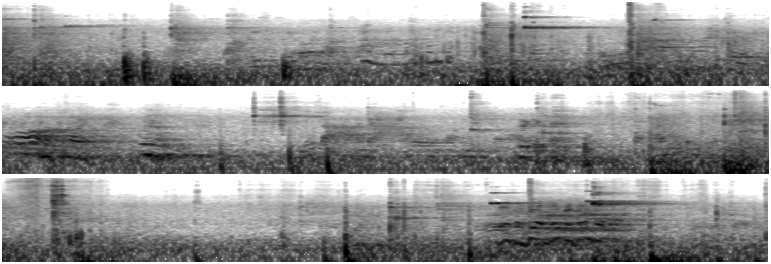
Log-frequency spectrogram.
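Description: Shoes squeak on a hard floor in a large echoing hall.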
